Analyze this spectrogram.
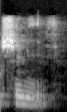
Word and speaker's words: chemise: On entend bien Z dans chemise, qui s'écrira avec la lettre S, comme dans valise.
